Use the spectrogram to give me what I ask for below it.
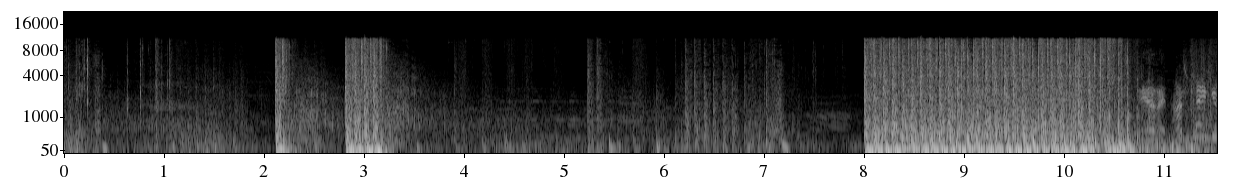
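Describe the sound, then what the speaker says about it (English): Incoming gunfire in a Call of Duty: Modern Warfare III multiplayer match: loud bursts of shots and scattered single cracks, ending in a sustained heavy automatic barrage that stays loud and close. "Damn it, I'm taking fucking rounds."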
